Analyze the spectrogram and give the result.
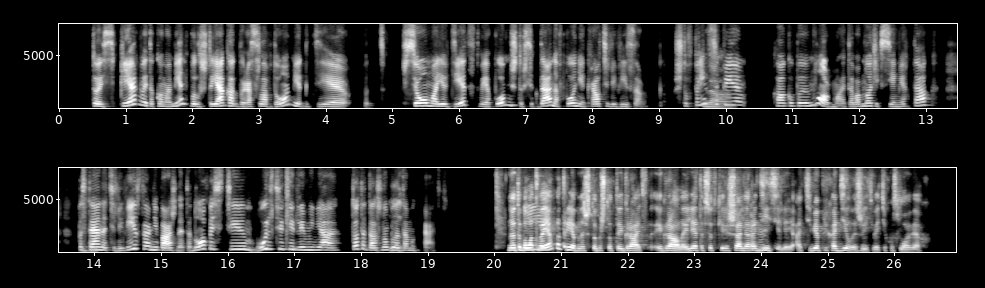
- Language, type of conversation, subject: Russian, podcast, Что для тебя значит цифровой детокс и как его провести?
- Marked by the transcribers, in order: tapping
